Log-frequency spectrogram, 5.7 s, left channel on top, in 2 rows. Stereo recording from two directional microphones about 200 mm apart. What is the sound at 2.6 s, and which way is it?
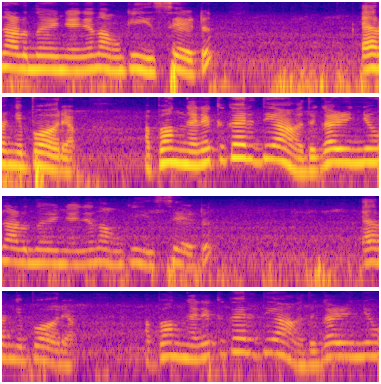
A woman's voice, 45° left (ahead or behind).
